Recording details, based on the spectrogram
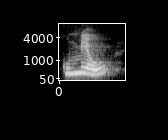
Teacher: The stress is on meu, not comeu.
